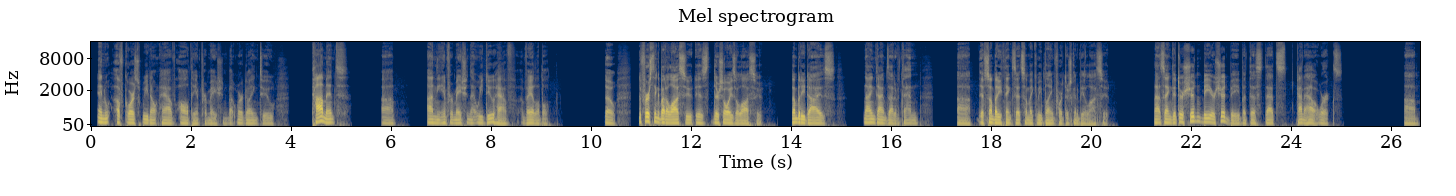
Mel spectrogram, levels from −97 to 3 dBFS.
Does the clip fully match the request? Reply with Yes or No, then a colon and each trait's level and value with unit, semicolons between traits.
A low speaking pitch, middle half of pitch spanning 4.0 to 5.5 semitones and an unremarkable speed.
Yes: very low, 90 Hz; average, 4.5 semitones; average, 175 wpm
